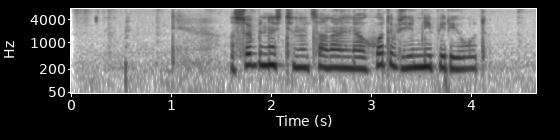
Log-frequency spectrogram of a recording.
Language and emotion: Russian, neutral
